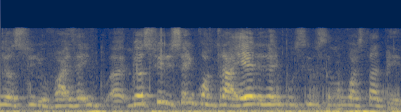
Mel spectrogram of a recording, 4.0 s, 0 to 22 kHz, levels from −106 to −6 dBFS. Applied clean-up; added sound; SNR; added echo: none; Chewing, mastication; 2 dB; none.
